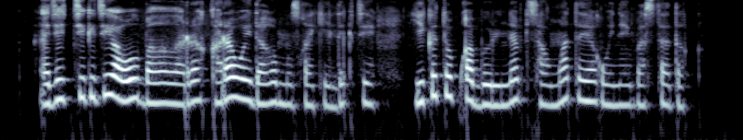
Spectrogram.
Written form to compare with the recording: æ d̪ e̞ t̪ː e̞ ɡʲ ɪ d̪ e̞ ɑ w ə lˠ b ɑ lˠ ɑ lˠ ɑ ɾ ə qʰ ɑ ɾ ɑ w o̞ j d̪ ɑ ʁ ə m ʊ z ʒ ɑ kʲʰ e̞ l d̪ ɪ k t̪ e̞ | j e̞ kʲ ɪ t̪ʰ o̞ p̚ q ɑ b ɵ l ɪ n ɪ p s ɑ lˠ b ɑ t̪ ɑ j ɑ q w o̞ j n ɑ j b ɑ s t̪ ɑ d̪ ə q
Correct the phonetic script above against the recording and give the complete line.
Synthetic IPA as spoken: æ d̪ e̞ t̪ː e̞ ɡʲ ɪ d̪ e̞ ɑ w ə lˠ b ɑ lˠ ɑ lˠ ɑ ɾ ə qʰ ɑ ɾ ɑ w o̞ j d̪ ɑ ʁ ə m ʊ z ʁ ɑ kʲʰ e̞ l d̪ ɪ k t̪ e̞ | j e̞ kʲ ɪ t̪ʰ o̞ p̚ q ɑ b ɵ l ɪ n ɪ p s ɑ lˠ m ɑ t̪ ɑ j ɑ q w o̞ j n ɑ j b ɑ s t̪ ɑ d̪ ə q

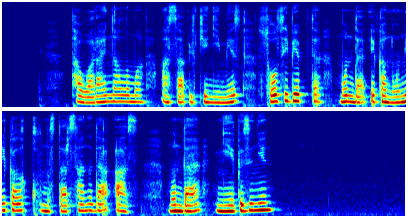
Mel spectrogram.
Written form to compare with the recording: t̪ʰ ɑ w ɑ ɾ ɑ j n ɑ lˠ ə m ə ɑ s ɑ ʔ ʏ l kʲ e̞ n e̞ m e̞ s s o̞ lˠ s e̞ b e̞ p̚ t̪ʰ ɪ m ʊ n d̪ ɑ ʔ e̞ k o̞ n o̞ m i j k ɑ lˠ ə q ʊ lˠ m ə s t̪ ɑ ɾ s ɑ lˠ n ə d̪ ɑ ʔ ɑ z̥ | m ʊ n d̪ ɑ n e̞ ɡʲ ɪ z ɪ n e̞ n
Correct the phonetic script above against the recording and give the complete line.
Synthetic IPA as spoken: t̪ʰ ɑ w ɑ ɾ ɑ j n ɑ lˠ ə m ə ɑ s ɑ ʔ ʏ l kʲ e̞ n e̞ m e̞ s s o̞ lˠ s e̞ b e̞ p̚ t̪ ɪ m ʊ n d̪ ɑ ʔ e̞ k o̞ n o̞ m i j k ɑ lˠ ə qʰ ʊ lˠ m ə s t̪ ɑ ɾ s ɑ n ə d̪ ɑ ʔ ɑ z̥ | m ʊ n d̪ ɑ n e̞ ɡʲ ɪ z ɪ n e̞ n

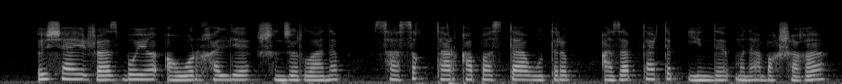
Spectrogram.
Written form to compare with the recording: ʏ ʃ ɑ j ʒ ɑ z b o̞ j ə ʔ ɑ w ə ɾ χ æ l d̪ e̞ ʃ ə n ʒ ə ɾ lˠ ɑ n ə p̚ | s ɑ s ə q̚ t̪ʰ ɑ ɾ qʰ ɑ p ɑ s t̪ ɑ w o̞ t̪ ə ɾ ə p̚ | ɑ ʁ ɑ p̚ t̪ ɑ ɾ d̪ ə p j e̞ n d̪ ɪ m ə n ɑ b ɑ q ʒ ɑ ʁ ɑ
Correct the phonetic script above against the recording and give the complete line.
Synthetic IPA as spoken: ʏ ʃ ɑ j ʒ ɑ z b o̞ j ə ʔ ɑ w ə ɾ χ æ l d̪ e̞ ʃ ə n ʒ ə ɾ lˠ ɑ n ə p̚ | s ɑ s ə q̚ t̪ʰ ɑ ɾ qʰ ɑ p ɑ s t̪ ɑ w o̞ t̪ ə ɾ ə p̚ | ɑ z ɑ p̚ t̪ʰ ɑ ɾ t̪ ə p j e̞ n d̪ ɪ m ə n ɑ b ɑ q ʃ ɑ ʁ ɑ

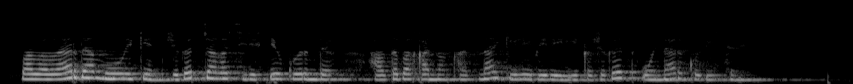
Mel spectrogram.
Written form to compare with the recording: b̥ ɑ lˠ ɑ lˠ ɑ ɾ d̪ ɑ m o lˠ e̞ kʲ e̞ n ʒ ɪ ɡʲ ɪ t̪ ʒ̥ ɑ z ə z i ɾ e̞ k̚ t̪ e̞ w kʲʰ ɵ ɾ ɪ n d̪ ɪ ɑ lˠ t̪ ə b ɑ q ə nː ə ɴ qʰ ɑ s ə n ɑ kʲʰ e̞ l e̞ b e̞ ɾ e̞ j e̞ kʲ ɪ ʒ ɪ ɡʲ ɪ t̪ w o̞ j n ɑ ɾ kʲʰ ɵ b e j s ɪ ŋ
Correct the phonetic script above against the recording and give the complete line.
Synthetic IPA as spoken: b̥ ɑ lˠ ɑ lˠ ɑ ɾ d̪ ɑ m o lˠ e̞ kʲ e̞ n ʒ ɪ ɡʲ ɪ t̪ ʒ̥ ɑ ʁ ə s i ɾ e̞ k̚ t̪ e̞ w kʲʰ ɵ ɾ ɪ n d̪ ɪ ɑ lˠ t̪ ə b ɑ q ɑ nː ə ɴ qʰ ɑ s ə n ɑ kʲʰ e̞ l e̞ b e̞ ɾ e̞ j e̞ kʲ ɪ ʒ ɪ ɡʲ ɪ t̪ w o̞ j n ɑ ɾ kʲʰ ɵ b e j s ɪ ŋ

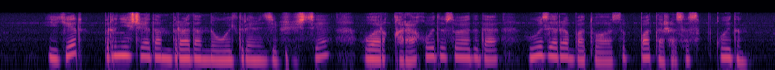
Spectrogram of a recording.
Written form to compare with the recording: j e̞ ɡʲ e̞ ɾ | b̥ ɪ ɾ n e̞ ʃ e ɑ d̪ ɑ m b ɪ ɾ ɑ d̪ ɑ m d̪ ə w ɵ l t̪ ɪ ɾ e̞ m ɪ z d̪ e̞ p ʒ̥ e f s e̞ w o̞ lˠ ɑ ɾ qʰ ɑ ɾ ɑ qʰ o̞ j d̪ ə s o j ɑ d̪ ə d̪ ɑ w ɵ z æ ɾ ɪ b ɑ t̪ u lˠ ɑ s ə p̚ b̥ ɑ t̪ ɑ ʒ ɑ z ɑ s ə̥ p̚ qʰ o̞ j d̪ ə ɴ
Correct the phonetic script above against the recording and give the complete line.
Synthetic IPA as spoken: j e̞ ɡʲ e̞ ɾ | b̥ ɪ ɾ n e̞ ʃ e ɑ d̪ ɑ m b ɪ ɾ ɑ d̪ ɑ m d̪ ə w ɵ l t̪ ɪ ɾ e̞ m ɪ z d̪ e̞ p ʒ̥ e ʃ s e̞ w o̞ lˠ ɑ ɾ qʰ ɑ ɾ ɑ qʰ o̞ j d̪ ə s o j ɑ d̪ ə d̪ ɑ w ɵ z æ ɾ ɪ b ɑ t̪ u lˠ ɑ s ə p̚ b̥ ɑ t̪ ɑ ʒ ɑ s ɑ s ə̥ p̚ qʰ o̞ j d̪ ə ɴ

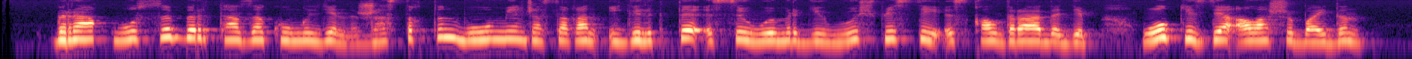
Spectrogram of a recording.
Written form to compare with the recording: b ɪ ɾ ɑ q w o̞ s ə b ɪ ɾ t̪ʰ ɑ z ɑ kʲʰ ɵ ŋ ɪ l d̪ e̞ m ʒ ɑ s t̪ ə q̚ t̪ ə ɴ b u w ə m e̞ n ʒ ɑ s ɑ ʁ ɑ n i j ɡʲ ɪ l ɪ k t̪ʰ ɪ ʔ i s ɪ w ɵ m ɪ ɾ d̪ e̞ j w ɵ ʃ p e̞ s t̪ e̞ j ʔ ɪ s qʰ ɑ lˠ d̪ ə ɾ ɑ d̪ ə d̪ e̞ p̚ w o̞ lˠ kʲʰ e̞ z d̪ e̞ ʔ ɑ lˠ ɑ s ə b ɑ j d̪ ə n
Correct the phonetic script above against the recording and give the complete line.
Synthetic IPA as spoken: b ɪ ɾ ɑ q w o̞ s ə b ɪ ɾ t̪ʰ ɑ z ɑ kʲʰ ɵ ŋ ɪ l d̪ e̞ n ʒ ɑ s t̪ ə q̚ t̪ ə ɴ b u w ə m e̞ n ʒ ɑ s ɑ ʁ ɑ n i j ɡʲ ɪ l ɪ k t̪ ɪ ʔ ɪ s ɪ w ɵ m ɪ ɾ d̪ e̞ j w ɵ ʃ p e̞ s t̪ e̞ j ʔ ɪ s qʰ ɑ lˠ d̪ ə ɾ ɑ d̪ ə d̪ e̞ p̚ w o̞ lˠ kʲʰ e̞ z d̪ e̞ ʔ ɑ lˠ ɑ ʃ ə b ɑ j d̪ ə n

